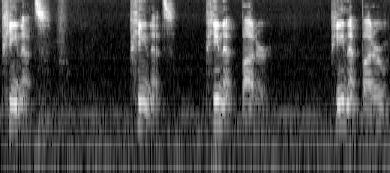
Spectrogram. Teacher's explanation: the pea comes out a lot harder than the b but even saying butter you can feel a little bit of air coming out of your mouth right so p b k t those are plosive consonants now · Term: plosives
